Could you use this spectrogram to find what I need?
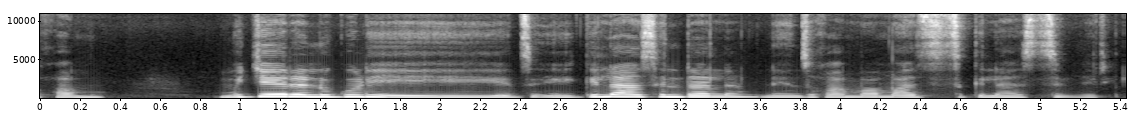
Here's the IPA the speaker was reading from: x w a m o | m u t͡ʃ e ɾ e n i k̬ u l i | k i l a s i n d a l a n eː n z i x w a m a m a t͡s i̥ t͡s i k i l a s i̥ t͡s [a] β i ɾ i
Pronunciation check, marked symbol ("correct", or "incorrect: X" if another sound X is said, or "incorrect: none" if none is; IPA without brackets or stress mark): incorrect: i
